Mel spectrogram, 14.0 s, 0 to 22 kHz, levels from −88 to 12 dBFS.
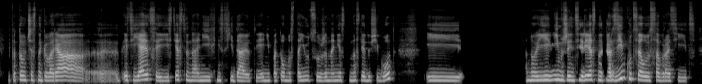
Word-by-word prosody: и - - -16
потом, 195 +3 -2
честно 195 -1 -3
говоря, 180 -2 +3
э, 85 - -10
эти 195 0 -2
яйца, 215 +1 +4
и, - - +2
естественно, 185 +3 -3
они 180 0 -1
их 180 - -10
не 185 - -1
съедают, 170 -4 -2
и 160 - -6
они 170 +1 -3
потом 175 +1 -4
остаются 185 +1 -4
уже 175 +1 -2
на 175 0 -2
неск 180 0 -4
на 180 +1 -3
следующий 185 -2 -4
год 250 +11 -1 0.6
и 180 - -2 1.2
Ну, 190 0 +2
и 195 - +3 0.3
им 210 -2 +5
же 200 0 +3
интересно 200 +1 +3
корзинку 215 - +3
целую 205 -7 +3
собрать 175 -1 -2
яиц. 160 -2 -11
185 Hz, 140 wpm, -25 LUFS, 175-195 Hz, 1.2 s, им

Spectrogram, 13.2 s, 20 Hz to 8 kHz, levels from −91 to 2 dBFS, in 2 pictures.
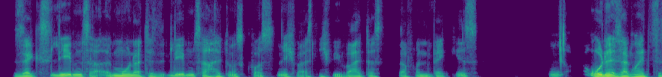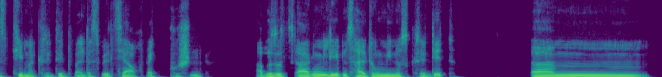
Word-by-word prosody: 6 90 0 -1
Lebenser 120 +3 +1
Monate 100 -1 +3
se 85 0 -7
Lebenserhaltungskosten- 105 - -4
ich 110 -6 -5
weiß 95 +1 -12
nicht, 100 -4 -11
wie - - -7
weit 90 +4 -5
das 90 -3 -8
davon 85 -4 -7
weg - - -10
ist- - - -8 1.0
oder 130 -4 +8
sagen 95 +1 +2
wir 95 - +4
jetzt 90 +1 -1
das 90 -4 -7
Thema 90 -6 -1
Kredit, 85 +4 -8
weil 80 - -4
das 85 +2 -8
willst - - -5
du - - -2
ja - - 0
auch - - -13
wegpushen, 115 0 -7 0.5
aber 95 +1 -1
sozusagen 105 -1 +2
Lebenshaltung 110 -1 +2
minus 95 -2 +2
Kredit, 85 -2 -5 0.8
ähm, 100 -1 +3
100 Hz, 155 wpm, -24 LUFS, 90-105 Hz, 1.0 s, oder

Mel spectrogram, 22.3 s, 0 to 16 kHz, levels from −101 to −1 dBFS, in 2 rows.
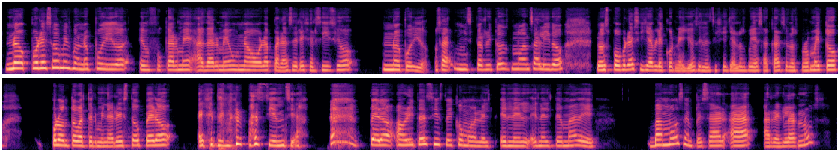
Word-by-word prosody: no, 290 +2 +6
por 310 +1 +5
eso 315 +2 +4
mismo 315 -3 +3
no 260 - +1
he - - -7
podido 255 -2 0 0.2
enfocarme 225 0 -2
a 200 +1 -2
darme 215 +2 -1
una 225 -1 -1
hora 210 0 -1
para 185 -3 -3
hacer 210 +2 -4
ejercicio, 215 +3 -5 0.3
no 235 -1 +3
he - - 0
podido. 205 -5 -4
O 225 - -8
sea, 225 -2 0
mis 250 -3 -1
perritos 245 +3 -2
no 265 0 -1
han 260 0 -1
salido, 255 -1 0 0.4
los 220 +1 +2
pobres, 240 +2 +2
y 230 - -2
ya 220 - +1
hablé 205 -1 -2
con 200 -1 -4
ellos, 95 - -4
y 205 - -3
les 185 0 -5
dije: 200 -1 -9
"Ya - - -4
los 195 0 -4
voy 195 -1 -1
a 195 - -3
sacar, 195 +1 -5
se 205 - -7
los 190 0 -4
prometo, 220 +4 0 0.7
pronto 255 -2 +6
va 235 - +8
a 230 - -1
terminar 215 -2 -2
esto, 235 +2 +1
pero 260 +1 +4 0.4
hay 245 +2 +4
que 295 +5 +3
tener 250 +5 +3
paciencia". 255 -6 0 0.8
Pero, 265 -2 +5
ahorita 275 +3 +2
sí 310 -1 +1
estoy 270 -3 -1
como 255 -4 -1
en 215 -1 -2
el 210 0 -5
en 225 -1 0
el 220 -1 -2
en 220 +3 -3
el 225 0 -5
tema 230 +2 -3
de 210 -5 -1 0.7
vamos 275 +8 +3
a - - +2
empezar 235 0 -2
a 235 +2 +2
arreglarnos, 210 - -3
235 Hz, 190 wpm, -22 LUFS, 215-260 Hz, 0.8 s, va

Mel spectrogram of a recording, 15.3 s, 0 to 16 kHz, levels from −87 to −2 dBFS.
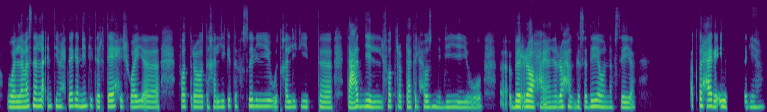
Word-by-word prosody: والّا 180 0 +4
مثلًا 200 +3 +3
لأ 205 0 +3
أنتِ 205 0 -5
محتاجة 200 +2 0
إن 195 -1 +1
أنتِ 210 +1 -1
ترتاحي 190 +2 +1
شوية 95 - -1 0.4
فترة 185 -2 0
تخلّيكِ 185 +1 -4
تفصلي، 200 0 -2
وتخلّيكِ 185 0 -3 0.4
ت 185 - -2 0.5
تعدي 190 0 +4
الفترة 180 +2 -3
بتاعة 180 0 -3
الحُزن 180 -2 -3
دي 175 -1 -3
و 170 - -6 0.4
أ - - -8
بالراحة 185 0 +5
يعني 175 +1 -2
الراحة 185 +2 +1
الجسدية 185 +2 0
والنفسية؟ 175 -1 -3 1.1
أكتر 225 - +2
حاجة 205 -2 +5
إيه 190 -1 +3 0.2
بتحتاجيها؟ 180 0 -6
185 Hz, 115 wpm, -23 LUFS, 175-195 Hz, 1.1 s, بالراحة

